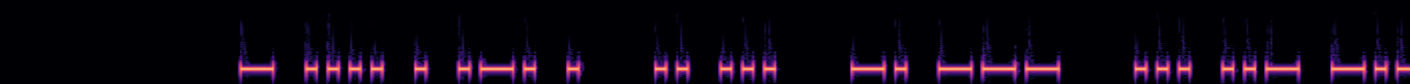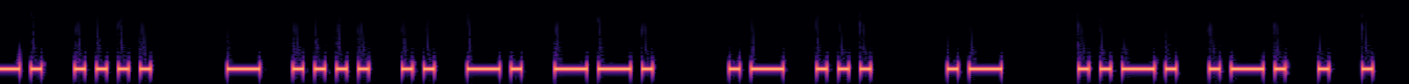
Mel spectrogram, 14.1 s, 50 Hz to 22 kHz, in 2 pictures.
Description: Morse code, heard as a keyed tone, about 22 wpm, 700 Hz. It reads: THERE IS NO SUCH THING AS A FREE
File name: Sentences with 9-Word Phrases - 22wpm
